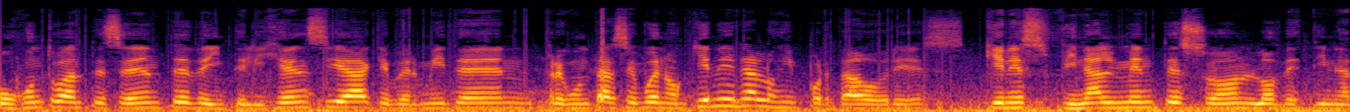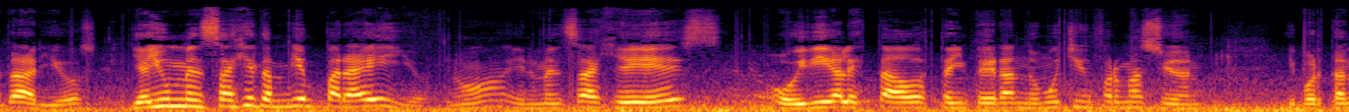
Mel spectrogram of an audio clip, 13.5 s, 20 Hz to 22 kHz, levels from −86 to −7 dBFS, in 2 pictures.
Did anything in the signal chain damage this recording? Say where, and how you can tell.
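No, nothing in the signal chain stood out as damaging this audio on listening.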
